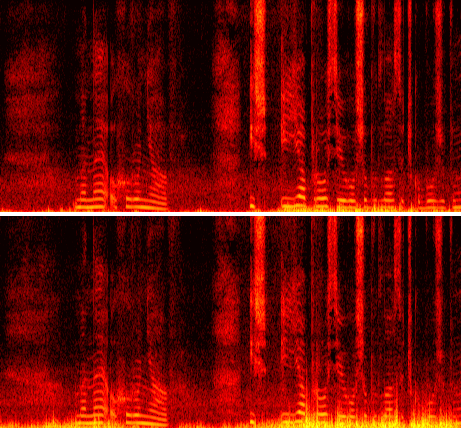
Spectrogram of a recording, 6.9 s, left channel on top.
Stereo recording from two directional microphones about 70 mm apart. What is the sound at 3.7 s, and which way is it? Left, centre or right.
Speech, left.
